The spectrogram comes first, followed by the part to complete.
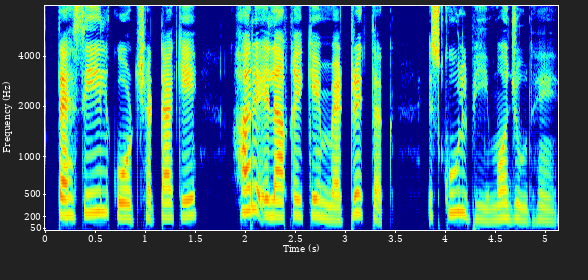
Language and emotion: Urdu, neutral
